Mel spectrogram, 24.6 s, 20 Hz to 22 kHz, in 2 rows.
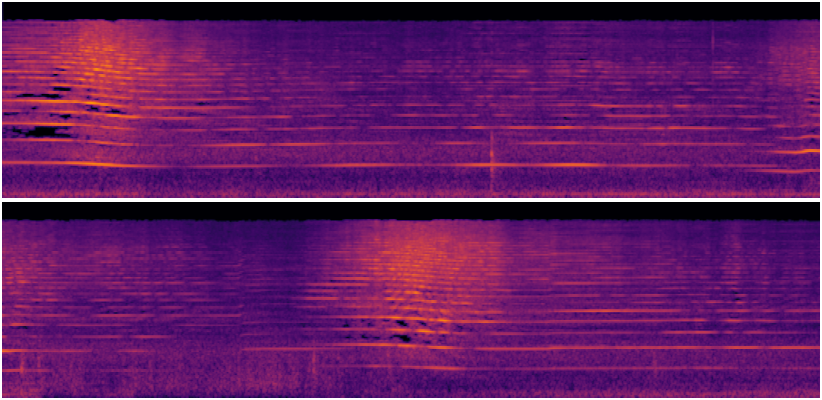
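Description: The 64 mm electric ducted fan of a BlitzRCWorks F-117 RC jet whining in flight. The tone swells and its pitch falls as the jet passes close, once about a second in and again past the middle.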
